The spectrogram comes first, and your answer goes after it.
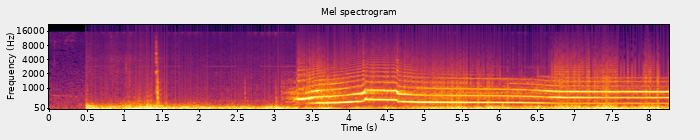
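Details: Gray wolf howl recorded during wolf howling, a survey technique that draws out answering howls to study wolf populations. After three seconds of loud rumbling noise, a smooth howl rises, steps up briefly, then settles into a long, steady, slightly falling tone.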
